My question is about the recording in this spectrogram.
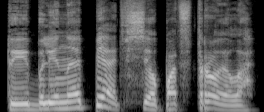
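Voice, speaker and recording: A woman voicing a furious teenage boy, lower. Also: fairly even intonation, moderate pace, a bit bright, dry recording, studio quality. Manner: harsh, accusing. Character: angry teenage boy, bewildered then furious.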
